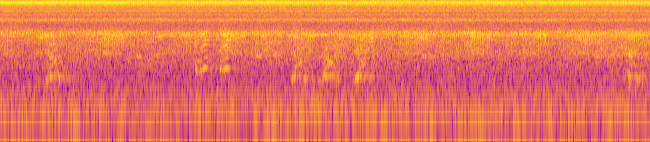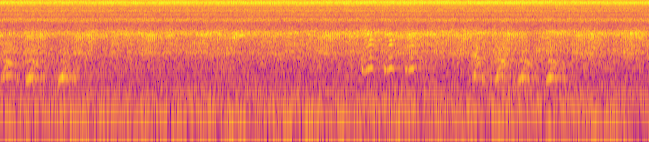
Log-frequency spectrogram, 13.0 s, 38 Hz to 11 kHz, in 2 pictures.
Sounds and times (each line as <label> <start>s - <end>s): Insects sounds 0.1s - 12.9s
Dogs barking 0.4s - 0.7s
Dogs barking 2.9s - 3.8s
Dogs barking 6.3s - 7.4s
Dogs barking 11.2s - 12.3s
